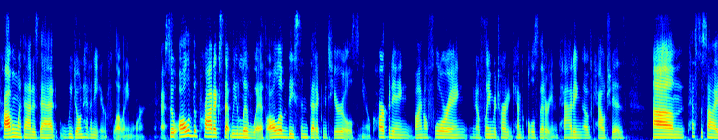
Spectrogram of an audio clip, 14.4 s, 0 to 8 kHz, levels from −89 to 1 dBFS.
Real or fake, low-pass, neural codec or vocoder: fake; 7.2 kHz; codec, 16 kHz, 4 kbps, FunCodec, trained on LibriTTS, 50 frames a second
